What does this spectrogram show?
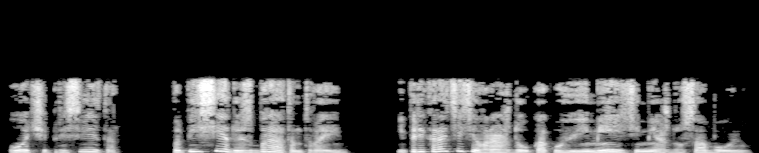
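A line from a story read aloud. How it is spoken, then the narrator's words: Quiet voice. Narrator (Russian): тихим голосом сказал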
